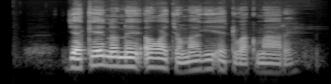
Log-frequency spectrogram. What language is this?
Luo (Kenya and Tanzania)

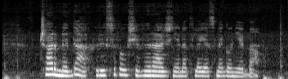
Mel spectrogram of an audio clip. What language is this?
Polish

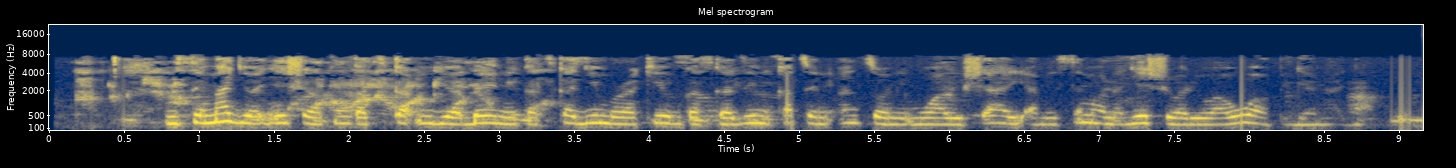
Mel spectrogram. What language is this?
Swahili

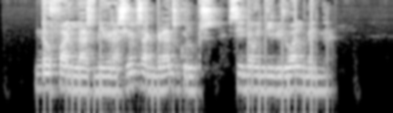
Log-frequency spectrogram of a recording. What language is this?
Catalan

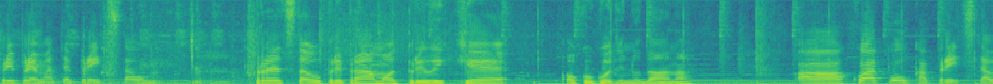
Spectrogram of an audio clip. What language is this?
Croatian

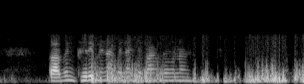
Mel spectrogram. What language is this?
Santali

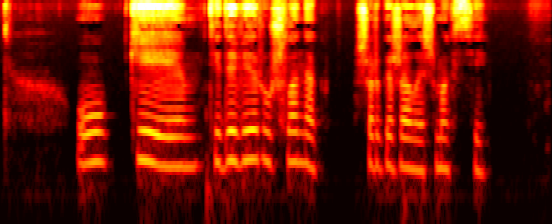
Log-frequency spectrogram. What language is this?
Mari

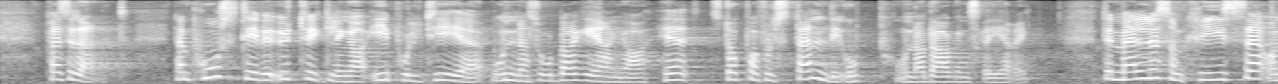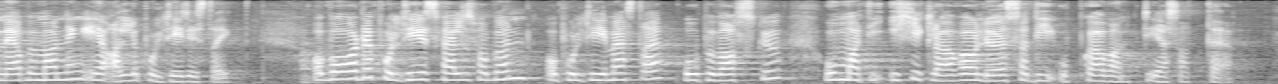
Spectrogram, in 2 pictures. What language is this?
Norwegian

